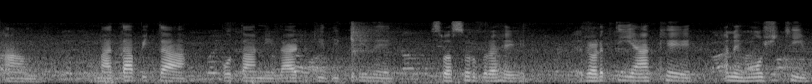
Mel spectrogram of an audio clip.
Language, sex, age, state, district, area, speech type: Gujarati, female, 45-60, Gujarat, Junagadh, urban, spontaneous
